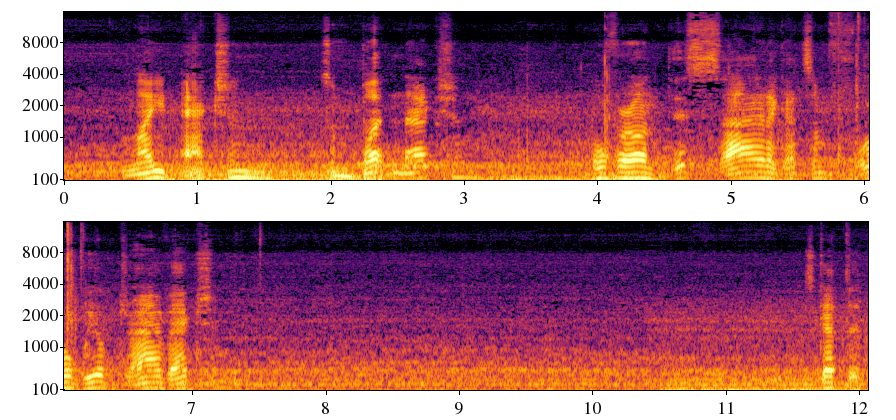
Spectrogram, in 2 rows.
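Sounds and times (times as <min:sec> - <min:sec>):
engine idling: 0:00.0 - 0:12.0
fan blowing hiss: 0:00.0 - 0:12.0
low rumble: 0:00.0 - 0:12.0.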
